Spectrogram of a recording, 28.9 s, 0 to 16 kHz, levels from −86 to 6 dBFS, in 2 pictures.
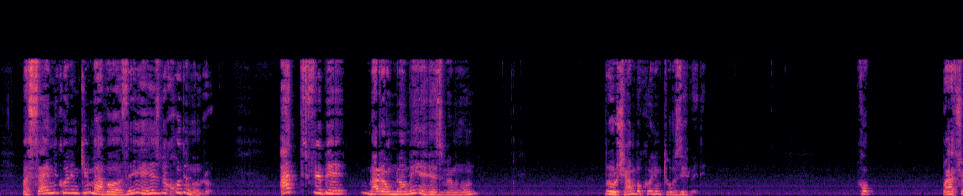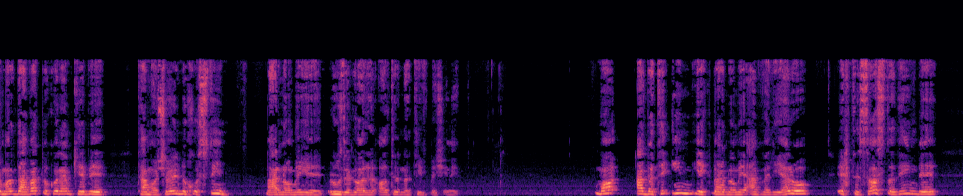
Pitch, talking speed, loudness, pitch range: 225 Hz, 85 wpm, -22 LUFS, 190-265 Hz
